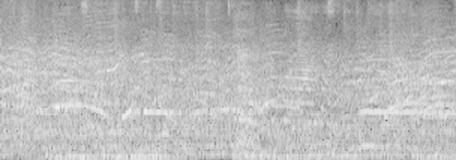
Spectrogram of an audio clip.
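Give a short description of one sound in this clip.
A large crowd cheers and shouts in an echoing hall.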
